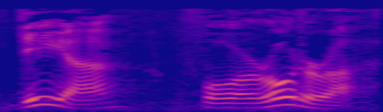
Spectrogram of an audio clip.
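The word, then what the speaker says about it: dia phororos (διαφορώτερος): This is D-I-A-P-H-O-R, long O, T-E-R-O-S. dia phororos.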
